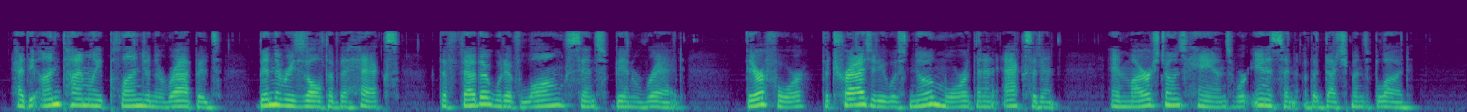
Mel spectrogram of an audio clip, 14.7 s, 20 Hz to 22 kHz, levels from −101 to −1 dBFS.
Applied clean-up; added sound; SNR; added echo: none; none; none; none.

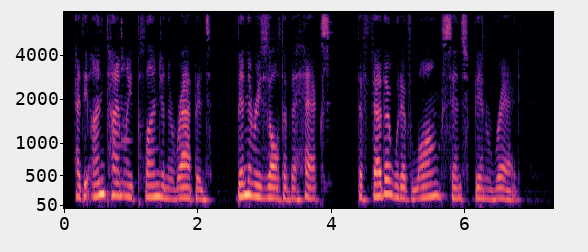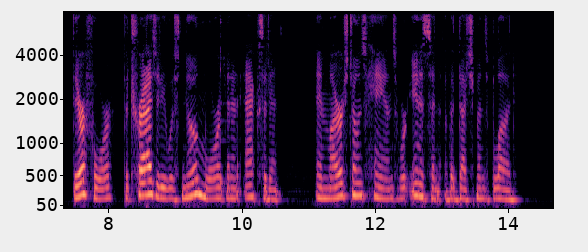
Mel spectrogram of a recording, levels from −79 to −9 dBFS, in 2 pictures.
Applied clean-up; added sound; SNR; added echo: neural mask model DeepFilterNet 3.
